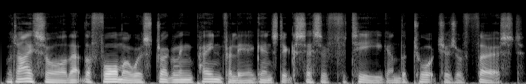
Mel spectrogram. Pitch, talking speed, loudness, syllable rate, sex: 100 Hz, 195 wpm, -17 LUFS, 5.6 syllables/s, male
